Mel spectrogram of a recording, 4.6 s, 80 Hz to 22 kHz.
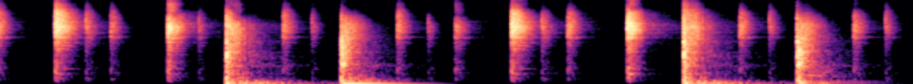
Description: Index of /musicradar/dub-drums-samples/105bpm
Db_DrumsB_Dry_105-02.wav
